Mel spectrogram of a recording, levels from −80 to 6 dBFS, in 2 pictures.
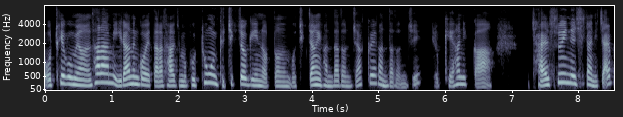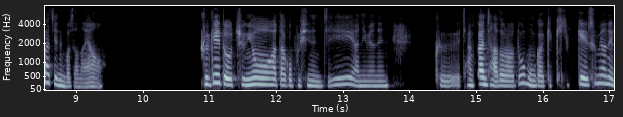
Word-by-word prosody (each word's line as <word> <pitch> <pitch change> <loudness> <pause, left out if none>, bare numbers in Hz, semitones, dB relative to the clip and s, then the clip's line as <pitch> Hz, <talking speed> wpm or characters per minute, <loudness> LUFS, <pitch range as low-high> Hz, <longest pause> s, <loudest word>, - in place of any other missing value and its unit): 어떻게 195 +8 +2
보면 200 -6 +3
사람이 290 -3 +5
일하는 220 +6 +4
거에 205 -3 +2
따라 165 0 +1
다르지만 175 -1 -1
보통은 250 +7 0
규칙적인 195 -1 0
어떤 160 +2 -4
뭐 150 - -8
직장에 200 +4 +1
간다든지 170 -2 -4
학교에 265 +5 -3
간다든지 175 - -5 0.2
이렇게 - - -8
하니까 230 -1 -2 0.6
잘 190 +4 +3
수 300 +8 -1
있는 280 -4 +4
시간이 220 -8 -1
짧아지는 235 - +1
거잖아요. 150 +1 -7 1.5
그게 280 +5 +3
더 220 -6 +5
중요하다고 205 -2 +1
보시는지 185 +5 -4
아니면은 175 0 -5 0.7
그 170 -3 -7
잠깐 205 +4 +3
자더라도 180 +5 -1
뭔가 180 -7 -1
이렇게 170 +2 -8
깊게 210 +3 0
수면에 255 -2 -2
195 Hz, 340 characters per minute, -23 LUFS, 175-230 Hz, 1.5 s, 사람이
